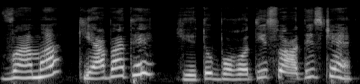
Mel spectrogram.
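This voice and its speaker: A woman's voice: sits high, animated, measured pace, creaky, no room sound, clean studio sound, exaggerated voice. A woman voicing a pleading little girl bird in a moral-story cartoon, whining and insistent. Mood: delighted.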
